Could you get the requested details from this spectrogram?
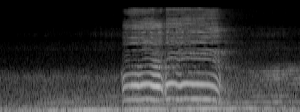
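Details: Young rooster practicing its crow: a short, roughly one-second harmonic crow that holds steady and then drops off at the end, over a continuous low engine-like hum.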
